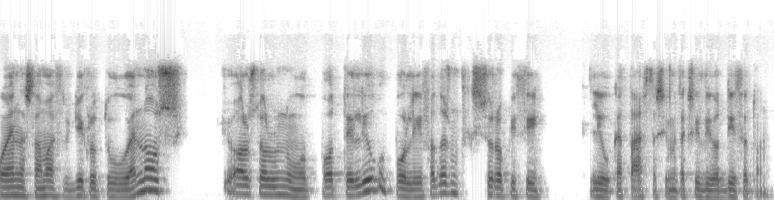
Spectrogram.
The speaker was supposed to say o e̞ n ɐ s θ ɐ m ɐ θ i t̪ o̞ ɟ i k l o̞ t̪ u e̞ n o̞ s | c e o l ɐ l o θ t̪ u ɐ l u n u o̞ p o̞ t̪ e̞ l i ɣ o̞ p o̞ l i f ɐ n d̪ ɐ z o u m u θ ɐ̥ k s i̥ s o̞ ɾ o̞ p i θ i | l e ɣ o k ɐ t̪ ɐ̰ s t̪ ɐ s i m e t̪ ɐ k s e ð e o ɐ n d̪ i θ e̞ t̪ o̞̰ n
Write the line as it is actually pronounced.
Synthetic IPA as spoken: o e̞ n ɐ s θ ɐ m ɐ θ i t̪ o̞ ɟ i k l o̞ t̪ u e̞ n o̞ s | c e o ɐ l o s t̪ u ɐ l u n u o̞ p o̞ t̪ e̞ l i ɣ o̞ p o̞ l i f ɐ n d̪ ɐ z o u m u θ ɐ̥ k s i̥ s o̞ ɾ o̞ p i θ i | l i ɣ o k ɐ t̪ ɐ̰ s t̪ ɐ s i m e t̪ ɐ k s i ð i o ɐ n d̪ i θ e̞ t̪ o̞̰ n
